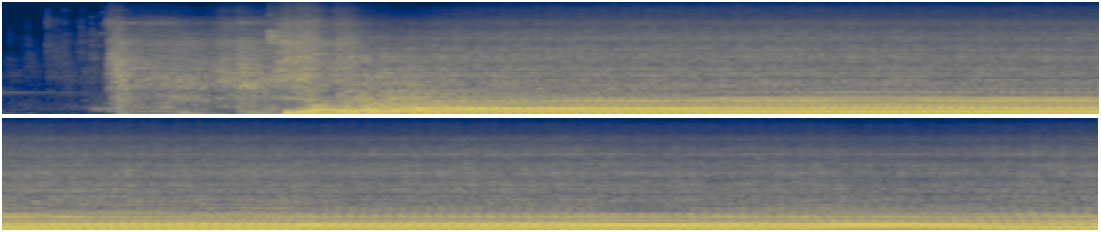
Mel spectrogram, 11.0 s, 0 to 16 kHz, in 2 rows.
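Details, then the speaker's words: JDM EJ205 turbo swapped into a Subaru Impreza 2.5RS, with a semi-divorced wastegate downpipe and a stock blow-off valve, on cold start: a quick crank catches into a loud, raw, steady idle with turbo whistle. Healthy. "oh hell yeah I mean that's insanely loud right now but it still sounds super good not gonna lie hopefully you could hear the turbo whistle and stuff on the GoPro audio"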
